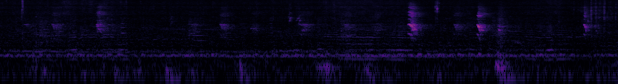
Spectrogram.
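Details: Wasps very busy at their nest, recorded from as close as possible: a steady low droning hum with overtones, overlaid by scattered crackles and ticking sounds from the activity at the nest.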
